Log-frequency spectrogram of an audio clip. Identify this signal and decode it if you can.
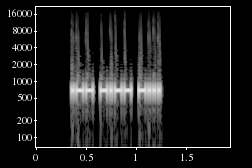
Morse code, heard as a keyed tone, about 51 wpm, 700 Hz. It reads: WYB
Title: USA Call Sign Postfixes - 3 Letters 50wpm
